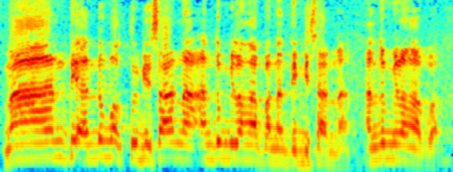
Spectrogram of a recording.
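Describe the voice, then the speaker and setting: Animated storytelling preacher man. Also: fast. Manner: dramatic, swings pitch and loudness while acting out anecdotes; addresses listener directly, persuasive. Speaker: Islamic preacher. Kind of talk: animated religious storytelling in conversation.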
